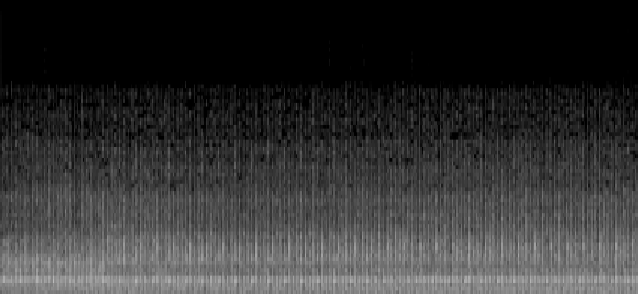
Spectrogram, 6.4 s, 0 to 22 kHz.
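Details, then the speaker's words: Ex-RAF Land Rover Defender 110 diesel, first start after timing cover and crank seal work, checking timing wasn't disturbed: even diesel clatter at idle, steady and unchanging; the engine runs well. "that sounds nice well that's good engine runs sounds really sweet actually"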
